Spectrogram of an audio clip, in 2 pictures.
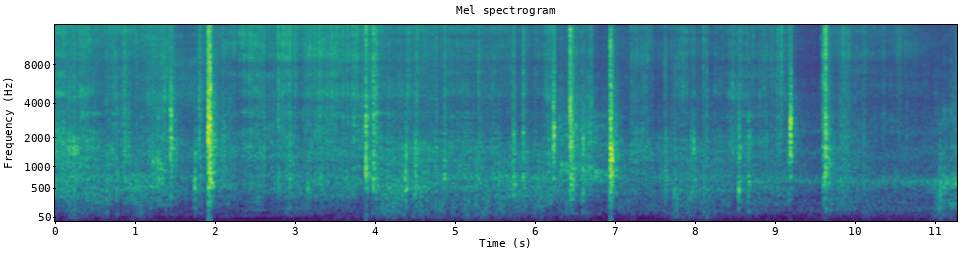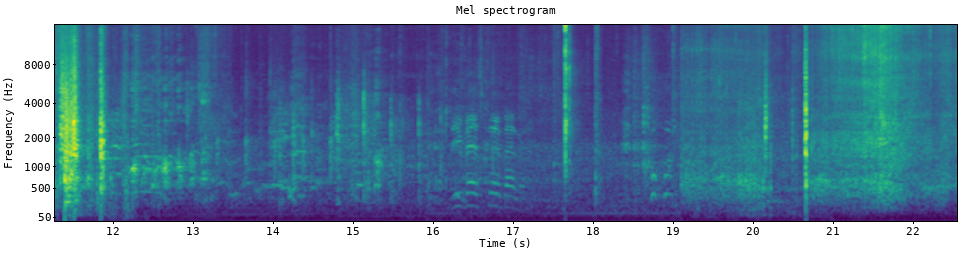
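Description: Skateboard wheels roll and rumble on pavement.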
